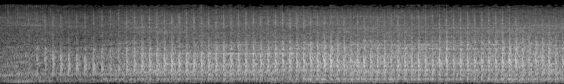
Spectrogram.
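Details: 1998 Dodge Neon engine: steady, sharp metallic knock about three to four times a second over the running note, engine knock.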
